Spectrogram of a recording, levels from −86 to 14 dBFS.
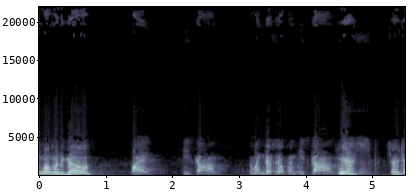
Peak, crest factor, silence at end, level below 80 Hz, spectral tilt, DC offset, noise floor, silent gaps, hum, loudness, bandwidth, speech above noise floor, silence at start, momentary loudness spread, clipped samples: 0 dBFS; 16 dB; 0 s; -48 dBFS; -9 dB/octave; under 0.1%; -52 dBFS; none; none; -16 LUFS; over 20 kHz; 36 dB; 0 s; 16 LU; under 0.1%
